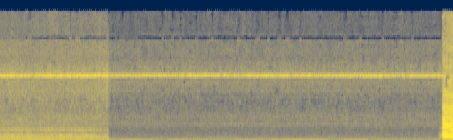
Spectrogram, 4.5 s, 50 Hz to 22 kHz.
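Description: Steady propeller drone inside the cabin of a Saab 340A in the X-Plane 11 flight simulator, a low constant hum with tonal bands, loud and continuous, briefly rising near the end.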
